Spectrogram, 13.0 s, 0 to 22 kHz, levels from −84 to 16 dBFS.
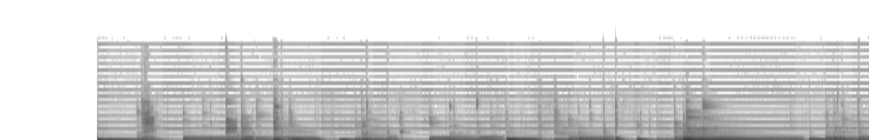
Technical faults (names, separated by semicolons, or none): USB whine; cut-off start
